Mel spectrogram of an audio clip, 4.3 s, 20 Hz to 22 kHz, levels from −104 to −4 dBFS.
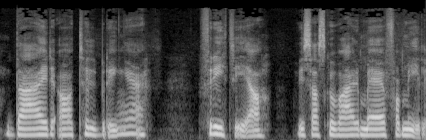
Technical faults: generation loss

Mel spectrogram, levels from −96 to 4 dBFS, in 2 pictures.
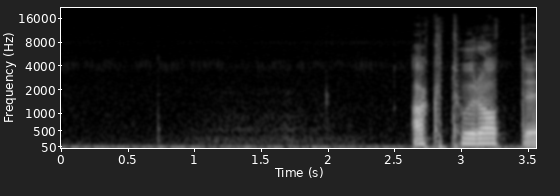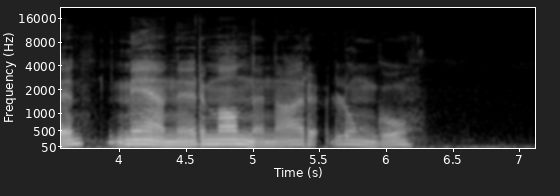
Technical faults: sudden gain jump

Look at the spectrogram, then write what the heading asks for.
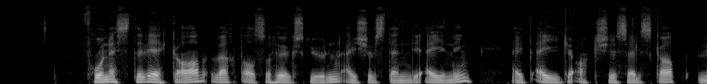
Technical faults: none

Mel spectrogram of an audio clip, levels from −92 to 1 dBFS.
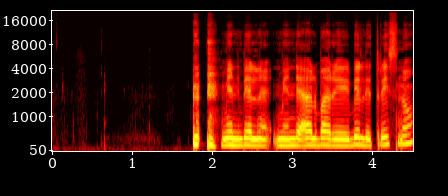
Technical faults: none

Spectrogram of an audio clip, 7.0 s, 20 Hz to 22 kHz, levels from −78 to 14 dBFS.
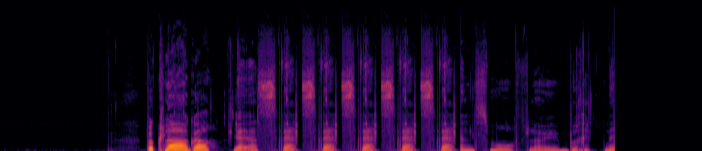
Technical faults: broken-record loop; cut-off end

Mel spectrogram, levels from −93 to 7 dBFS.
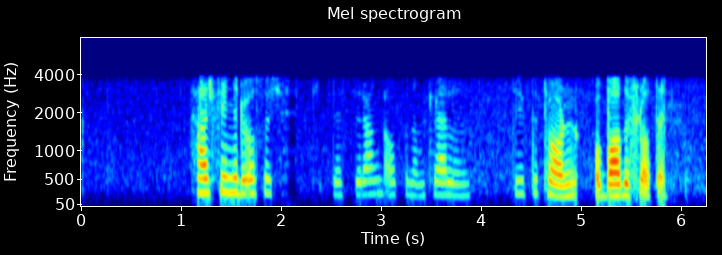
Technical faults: iLBC codec; lost iLBC frames; automatic gain rising

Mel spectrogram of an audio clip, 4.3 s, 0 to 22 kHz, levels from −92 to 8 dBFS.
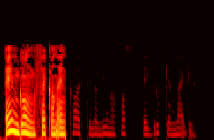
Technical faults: switching supply whistle; MP3 compression; one channel inverted

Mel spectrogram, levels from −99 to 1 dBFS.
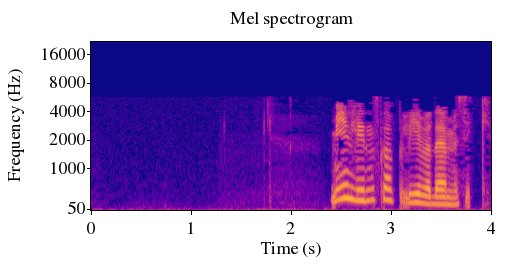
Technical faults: MP3 compression

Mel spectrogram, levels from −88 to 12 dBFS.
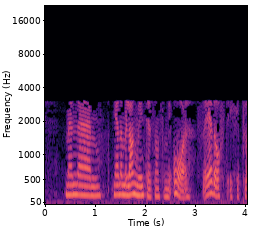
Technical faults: Vorbis compression

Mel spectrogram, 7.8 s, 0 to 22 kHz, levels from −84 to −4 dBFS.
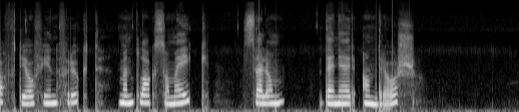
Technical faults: periodic USB or driver dropouts

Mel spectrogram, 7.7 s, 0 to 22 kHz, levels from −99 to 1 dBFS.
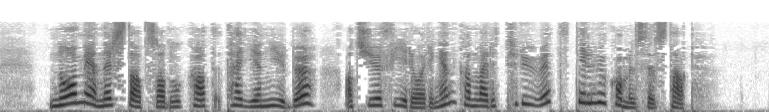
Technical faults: transcoding between lossy codecs

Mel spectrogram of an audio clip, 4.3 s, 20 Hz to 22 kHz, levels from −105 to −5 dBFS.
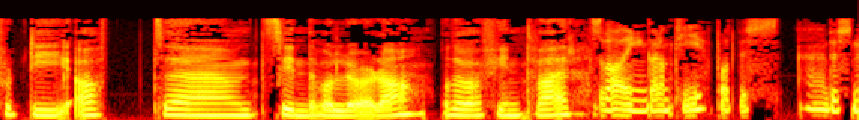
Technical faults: MP3 compression; section at the wrong speed

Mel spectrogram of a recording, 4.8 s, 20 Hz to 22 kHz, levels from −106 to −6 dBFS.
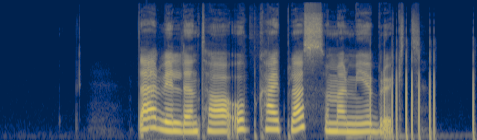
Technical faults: short concealed packet loss; train of clicks

